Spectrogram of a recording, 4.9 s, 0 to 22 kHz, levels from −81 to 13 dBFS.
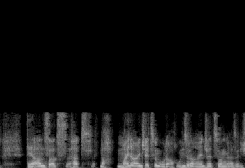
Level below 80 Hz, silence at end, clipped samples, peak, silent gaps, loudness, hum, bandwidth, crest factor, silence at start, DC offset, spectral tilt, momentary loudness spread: -68 dBFS; 0 s; under 0.1%; -6 dBFS; none; -20 LUFS; none; 7.6 kHz; 14 dB; 0.05 s; under 0.1%; -4.5 dB/octave; 10 LU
